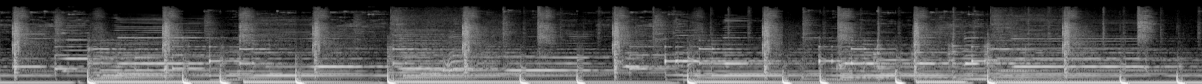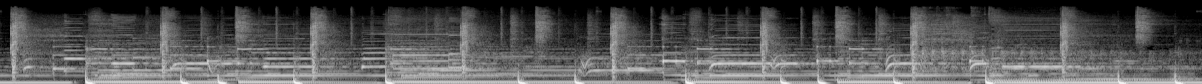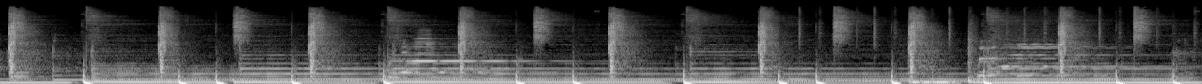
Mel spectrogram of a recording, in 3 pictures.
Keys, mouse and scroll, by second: 19.5 double click.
